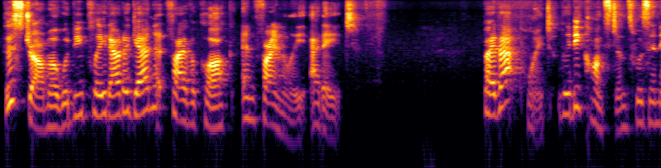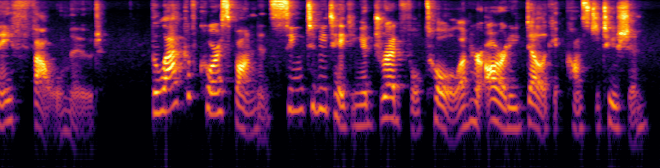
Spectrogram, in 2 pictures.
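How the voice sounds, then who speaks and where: A woman reading a children's story aloud as a teacher would, with deliberate emphasis on key words. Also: lowish voice, sing-song, pushed and bright, breathy edge. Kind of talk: expressive storybook read-aloud narration.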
